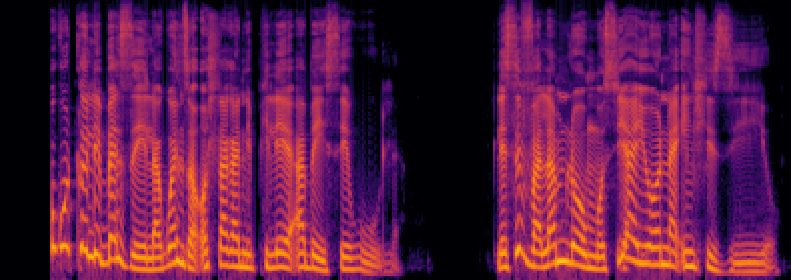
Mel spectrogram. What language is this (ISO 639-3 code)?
nde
